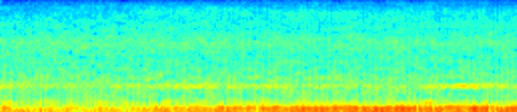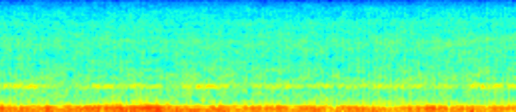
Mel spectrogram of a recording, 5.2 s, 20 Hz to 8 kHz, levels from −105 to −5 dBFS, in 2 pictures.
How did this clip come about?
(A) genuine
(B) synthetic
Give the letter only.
B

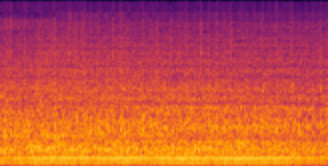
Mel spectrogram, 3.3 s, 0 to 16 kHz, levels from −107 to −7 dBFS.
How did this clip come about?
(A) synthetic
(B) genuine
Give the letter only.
A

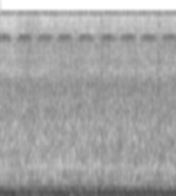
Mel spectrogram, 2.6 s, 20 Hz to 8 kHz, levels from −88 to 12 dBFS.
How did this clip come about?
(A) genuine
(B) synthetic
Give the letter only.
B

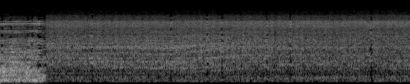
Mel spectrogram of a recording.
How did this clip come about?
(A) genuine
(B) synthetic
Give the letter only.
A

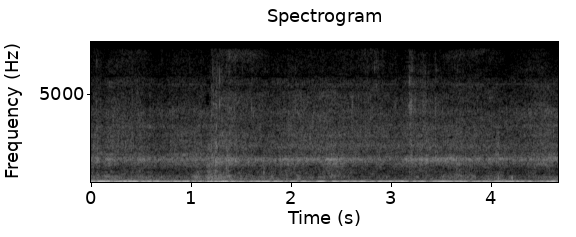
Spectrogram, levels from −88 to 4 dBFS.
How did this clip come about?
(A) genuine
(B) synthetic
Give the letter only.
A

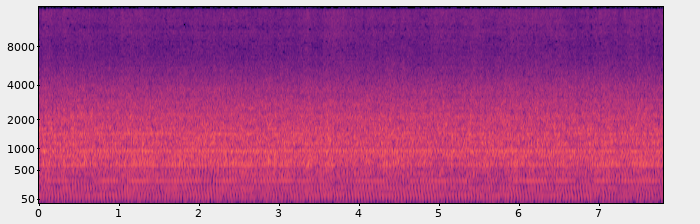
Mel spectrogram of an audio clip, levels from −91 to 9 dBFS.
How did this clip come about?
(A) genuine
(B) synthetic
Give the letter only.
B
